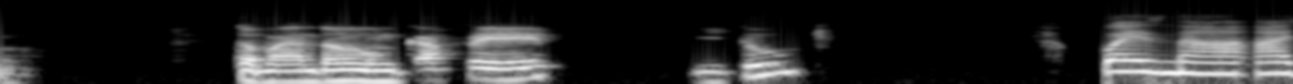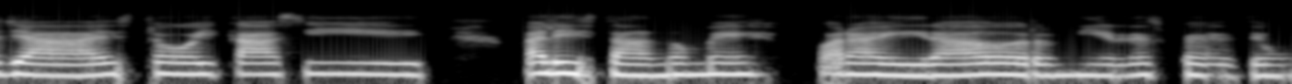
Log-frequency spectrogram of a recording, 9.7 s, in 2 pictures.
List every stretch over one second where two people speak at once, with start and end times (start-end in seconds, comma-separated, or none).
none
